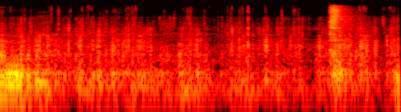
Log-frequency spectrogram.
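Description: A woman says one word, then a pause with only faint background noise and a few light clicks, and a short hiss near the end.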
